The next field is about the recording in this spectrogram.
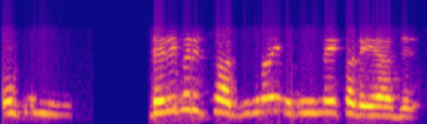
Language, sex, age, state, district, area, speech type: Tamil, female, 30-45, Tamil Nadu, Tiruvarur, rural, conversation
